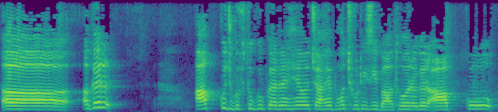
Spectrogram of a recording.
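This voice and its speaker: A woman answering interview questions in an earnest, thoughtful way, pausing often and mixing English words into her speech. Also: fairly high pitch, steady tone. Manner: earnest, thoughtful, talks at length, with frequent pauses. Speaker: interview guest. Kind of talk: reflective interview conversation.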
